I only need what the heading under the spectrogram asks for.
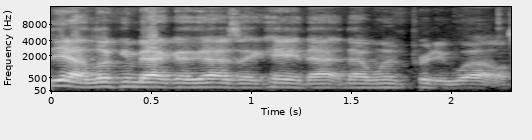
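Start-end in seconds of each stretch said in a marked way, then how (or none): none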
